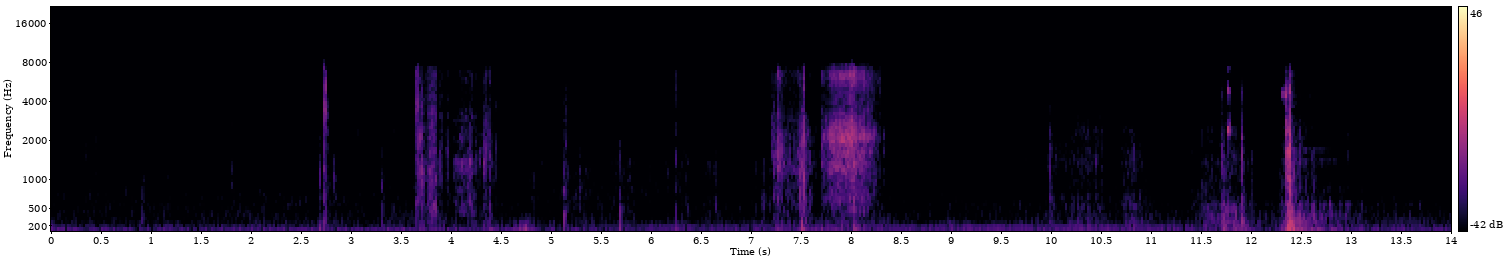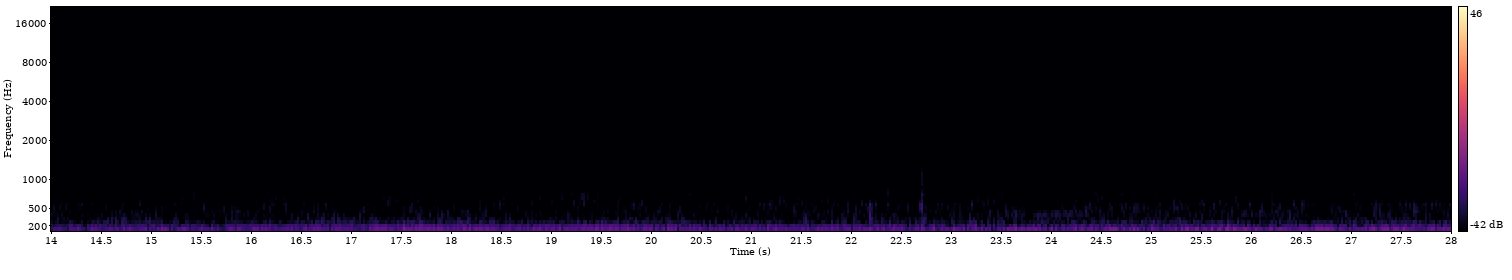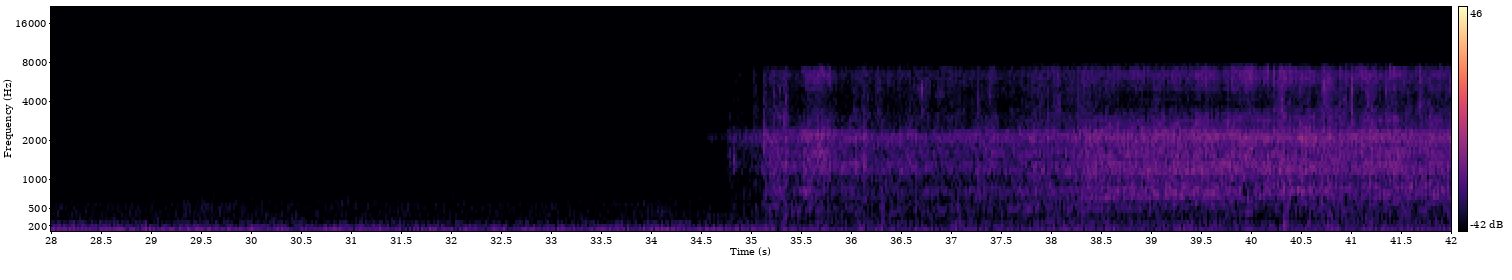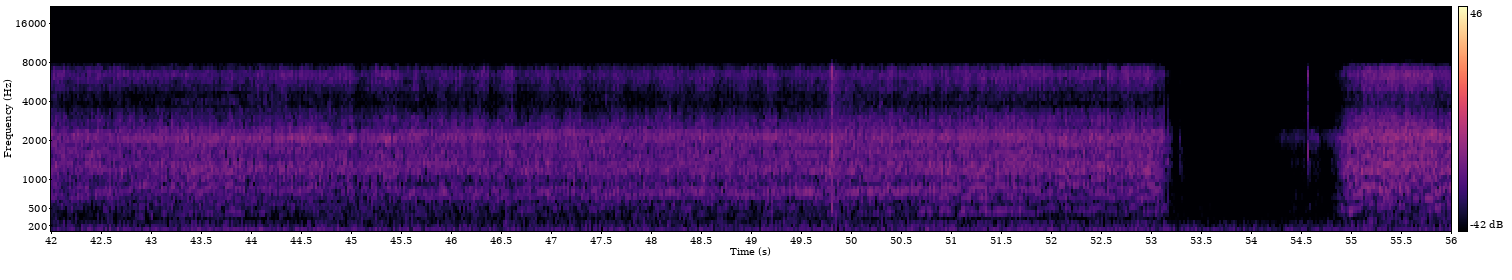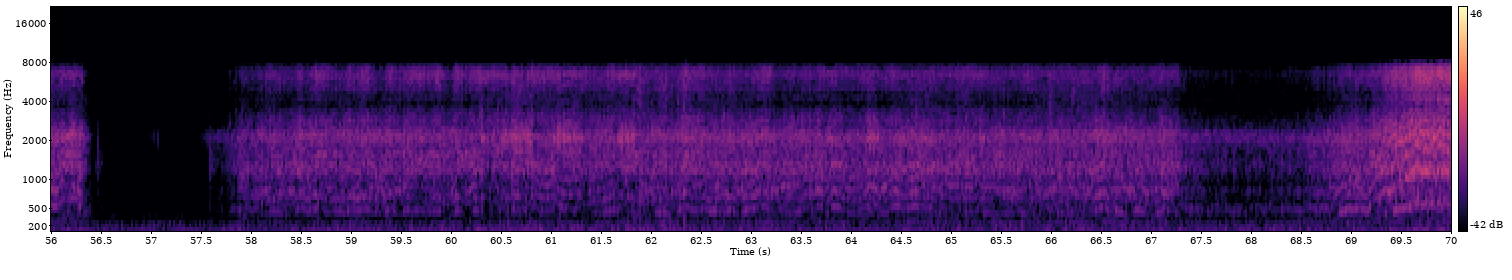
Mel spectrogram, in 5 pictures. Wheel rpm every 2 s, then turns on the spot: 0, 0, 0, 0, 0, 0, 0, 0, 0, 0, 0, 0, 0, 0, 0, 0, 0, 10, 20, 40, 40, 40, 50, 40, 50, 50, 30, 40, 20, 50, 60, 60, 50, 40, 70.
none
